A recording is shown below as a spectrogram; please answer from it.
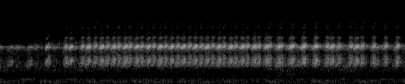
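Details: Pond-dwelling tree frogs calling at night in April in north-eastern Italy, a loud unbroken run of quick rasping pulses after a brief quieter start, many voices overlapping.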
